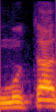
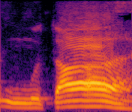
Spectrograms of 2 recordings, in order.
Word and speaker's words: متاع: میں نے مسکرا کر کہا، بی بی یہ لفظ متع نہیں ہے، متاع ہے، جس کے معنی ہے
